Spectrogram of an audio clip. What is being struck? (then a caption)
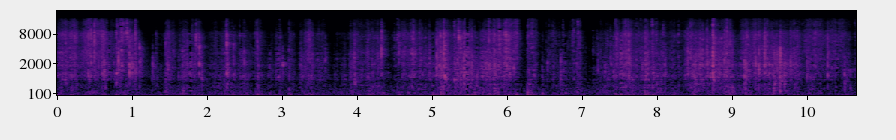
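Crumpled kraft packing paper. Crumpled sheets of thin, flexible brown kraft packing paper resting on a rug are handled, crinkled and rubbed with the fingers of both hands. A steady, dense, bright crackling rustle swells and dips throughout, with sharp crinkly snaps mostly in the high frequencies.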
